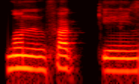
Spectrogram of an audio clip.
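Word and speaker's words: مُنْفَكِّينَ: Ikhfa itu gimana cara bacanya? Kalau nun mati atau tanwin ketemu fa. Eh, menjadi M. Tapi nya ada N juga. Menjadi M tapi bendeng juga ya.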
